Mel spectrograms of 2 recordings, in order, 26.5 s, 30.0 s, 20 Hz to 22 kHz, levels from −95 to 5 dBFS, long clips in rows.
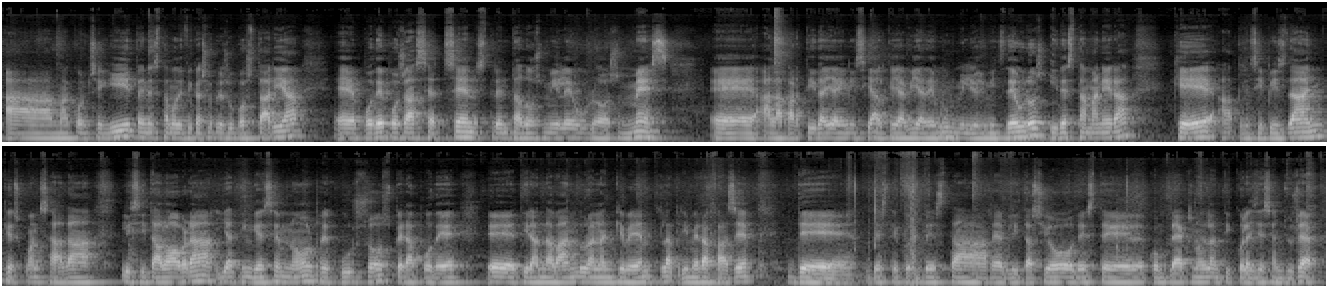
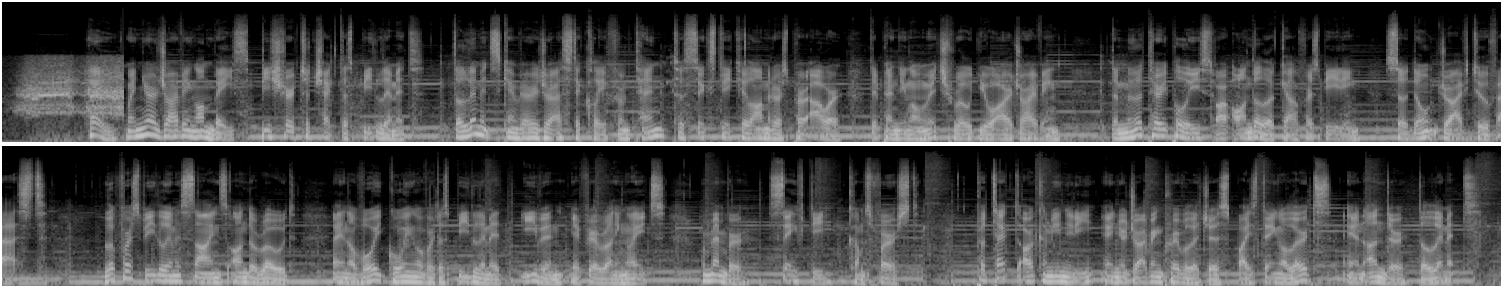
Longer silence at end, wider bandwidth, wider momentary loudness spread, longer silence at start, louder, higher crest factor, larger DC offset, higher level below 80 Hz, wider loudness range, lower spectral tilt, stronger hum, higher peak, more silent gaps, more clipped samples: about the same, 0 s vs 0 s; first, 19 kHz vs 15.5 kHz; about the same, 8 LU vs 7 LU; about the same, 0 s vs 0 s; about the same, -27 LUFS vs -27 LUFS; first, 20 dB vs 14 dB; neither; second, -60 dBFS vs -46 dBFS; about the same, 2 LU vs 2 LU; about the same, -5 dB/octave vs -4.5 dB/octave; neither; first, -8 dBFS vs -12 dBFS; neither; neither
